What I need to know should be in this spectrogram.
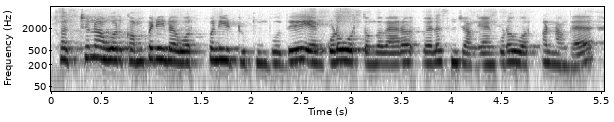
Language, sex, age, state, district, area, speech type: Tamil, female, 18-30, Tamil Nadu, Namakkal, urban, spontaneous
